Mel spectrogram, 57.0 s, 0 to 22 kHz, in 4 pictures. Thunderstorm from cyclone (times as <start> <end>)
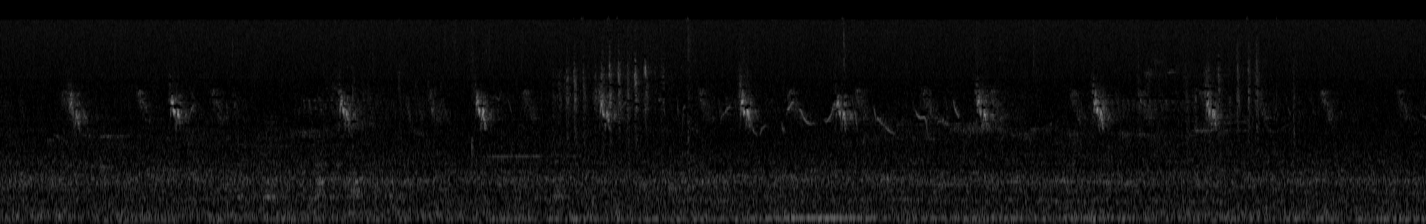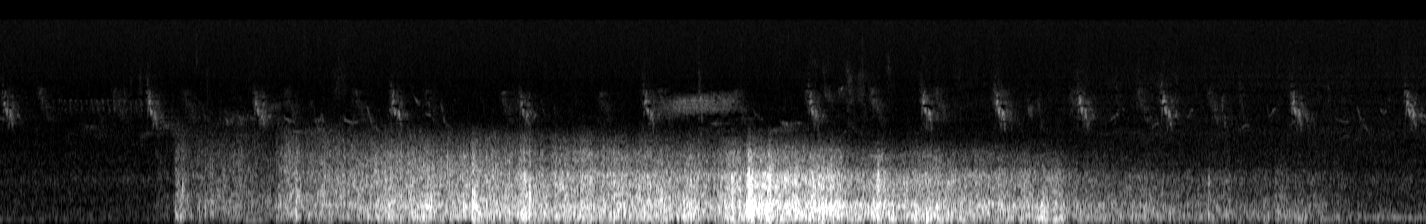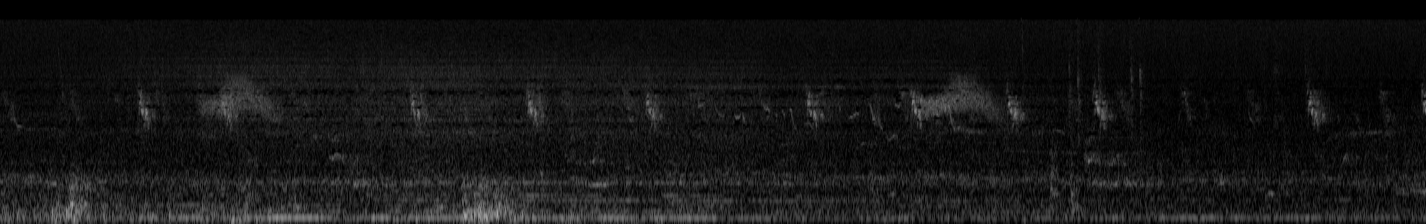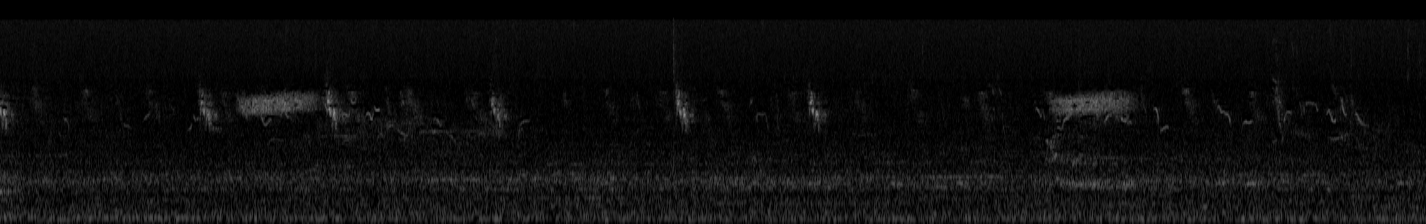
16.0 30.1, 32.6 35.6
